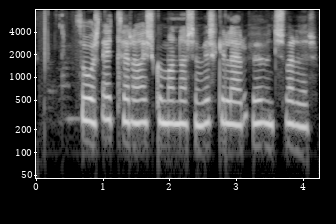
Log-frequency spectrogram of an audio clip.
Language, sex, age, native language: Icelandic, female, 13, Icelandic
